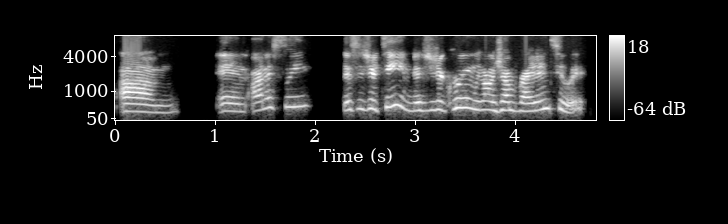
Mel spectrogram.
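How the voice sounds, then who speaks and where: A woman's voice: high voice, animated, a little fast, a bit bright. Upbeat woman hosting a podcast. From Boston, born in Trinidad. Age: 20s. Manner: laughs often, upbeat. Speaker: podcast host and mediator. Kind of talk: casual podcast chat.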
